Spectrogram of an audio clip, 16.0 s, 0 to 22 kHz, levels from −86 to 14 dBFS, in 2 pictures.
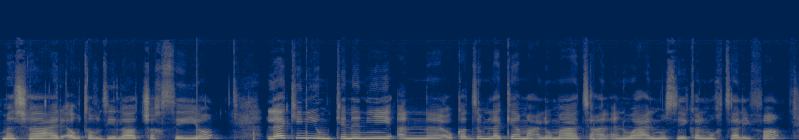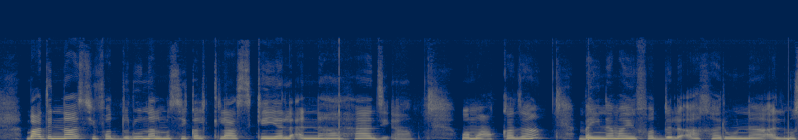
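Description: From 1.97 s, just after "او تفضيلات", to 15.87 s, periodic USB or driver dropouts skip roughly 10 ms of speech about every 1.99 s, producing regular ticks. A waveform shows abrupt splices, and a spectrogram shows evenly spaced thin vertical broadband lines.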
